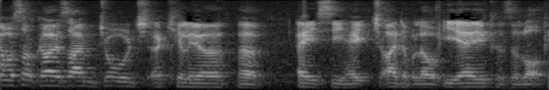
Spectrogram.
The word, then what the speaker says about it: Achillea: I'm George Achillea, A-C-H-I-L-L-E-A, because a lot of people struggle to pronounce my name.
